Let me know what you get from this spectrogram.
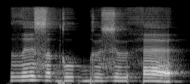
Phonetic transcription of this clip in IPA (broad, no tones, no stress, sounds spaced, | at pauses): ð ɪ z ə ɡ ɾ u ɡ͡b ʉ z ʉ h ɛ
